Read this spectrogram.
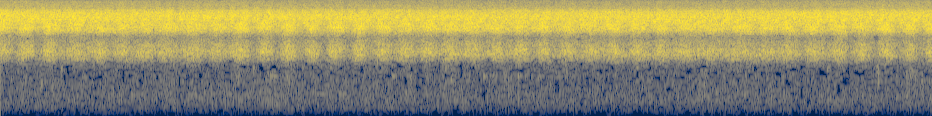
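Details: Many cicadas buzzing together as one high, hissing wall of sound, gently pulsing roughly three times per second, level and continuous from start to end.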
